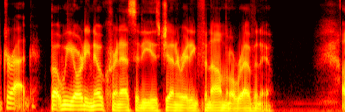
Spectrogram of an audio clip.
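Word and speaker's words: Crenessity: Yes, Crinacety. On the earnings call, I noticed the executive sometimes pronounced it Crinacety or Kinacety, but however you phonetically sound it out, this new drug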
